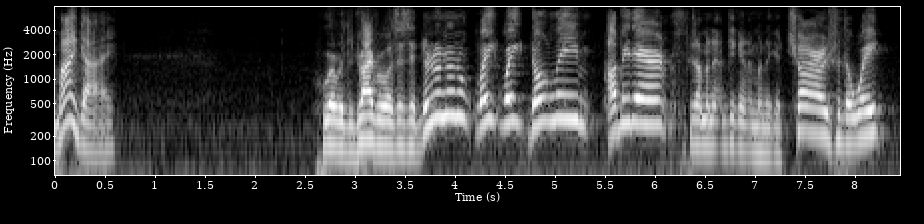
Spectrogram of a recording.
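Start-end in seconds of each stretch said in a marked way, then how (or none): 3.7-6.1 high, loud, urgent plea; urgent pleading call. Retold or imitated. On the phone to his abandoned driver, urgent high plea. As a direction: stop the driver from leaving. Calling driver not to leave.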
